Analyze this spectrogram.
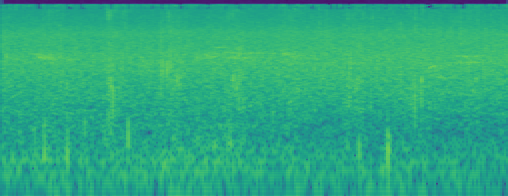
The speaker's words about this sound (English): The presence of trees can really make rain sound louder than it is. Sound a lot more than it is.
